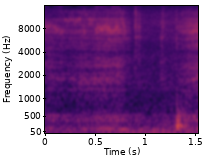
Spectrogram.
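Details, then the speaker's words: Kitchen faucet with water shut off: low rough scraping rumble as the handle is worked, the valve grinding when turned; suspected to need more grease or worn o-rings, to be disassembled, cleaned and greased. "so this is what i'm trying to fix if you can hear it you can hear how that grinds"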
